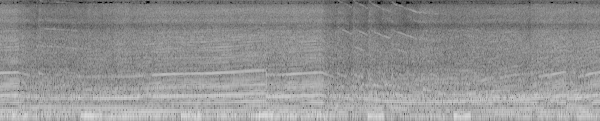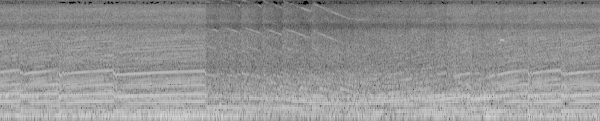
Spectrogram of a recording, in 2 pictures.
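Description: A racing car engine screams, rising through the gears and dropping as it brakes.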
